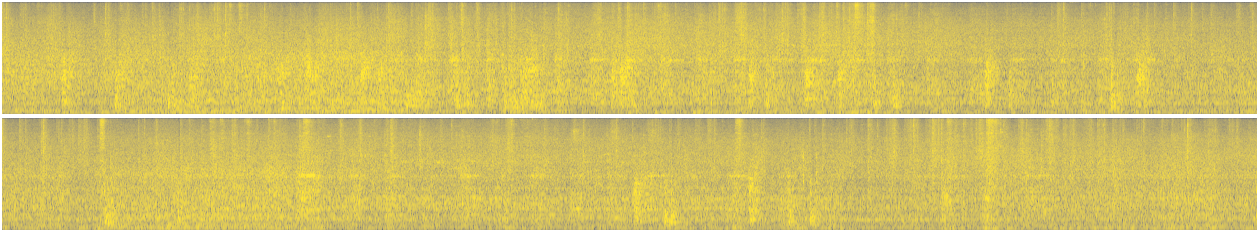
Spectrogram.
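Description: Tram running along its line, heard from the driver's cab: a steady rumble of motor and wheels on rail, broken by irregular clicks and knocks as the wheels pass over rail joints.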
